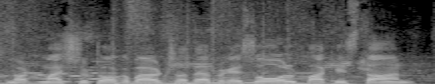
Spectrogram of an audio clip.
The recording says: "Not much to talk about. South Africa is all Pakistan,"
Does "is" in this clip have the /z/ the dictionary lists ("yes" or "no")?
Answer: no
